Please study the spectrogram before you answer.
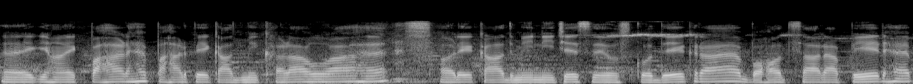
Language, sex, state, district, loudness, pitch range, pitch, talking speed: Hindi, male, Bihar, Purnia, -17 LUFS, 105-125 Hz, 110 Hz, 175 wpm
